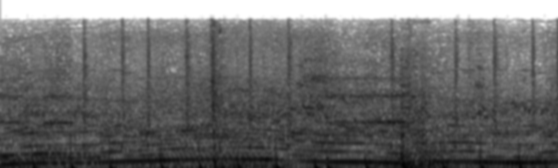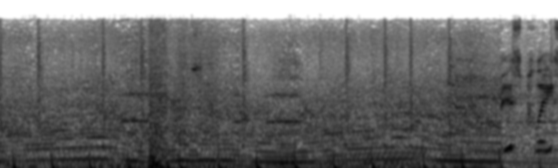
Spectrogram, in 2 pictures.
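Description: A car drifts in The Crew Motorfest racing game, its engine note rising and falling over a continuous loud tire squeal that stays dense and steady throughout.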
